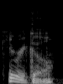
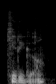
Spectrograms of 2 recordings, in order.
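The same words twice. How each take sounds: First: The R is said like an English R. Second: The R is said like a soft D. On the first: "a lot of people just call her Kiriko" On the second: "He called her Kiriko. So he's pronouncing the R in the name with ... the same kind of pronunciation that they would have in Japan"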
